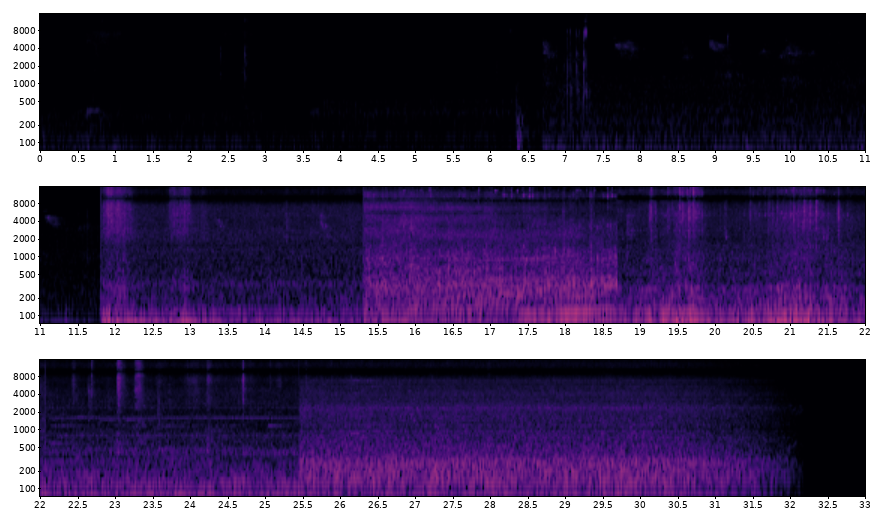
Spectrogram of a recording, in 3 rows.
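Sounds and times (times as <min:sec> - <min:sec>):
street traffic: 0:11.8 - 0:28.2.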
